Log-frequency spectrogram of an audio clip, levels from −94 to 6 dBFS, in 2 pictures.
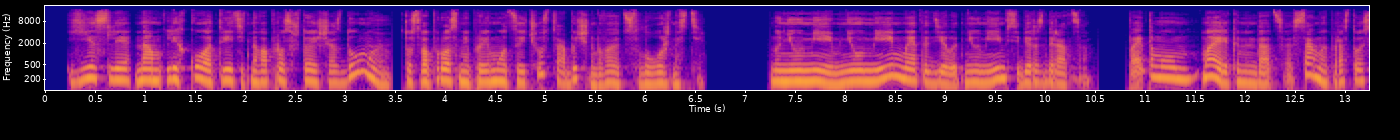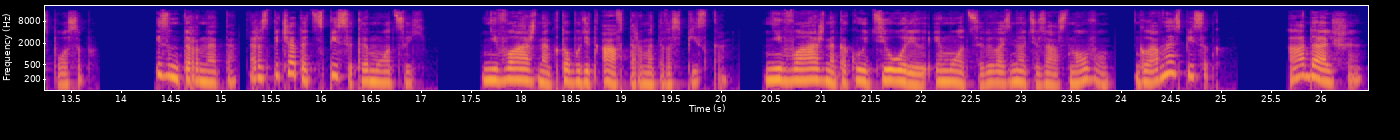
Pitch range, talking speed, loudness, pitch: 160-195 Hz, 140 wpm, -26 LUFS, 175 Hz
